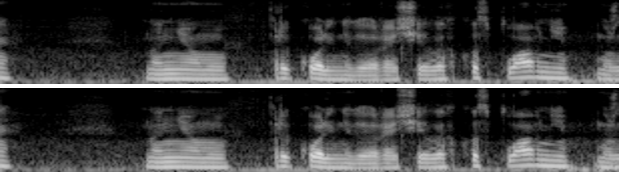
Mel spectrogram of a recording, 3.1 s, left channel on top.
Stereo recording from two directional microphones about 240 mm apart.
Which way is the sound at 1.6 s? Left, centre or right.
Centre.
